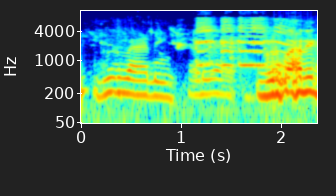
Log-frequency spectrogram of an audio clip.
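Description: Women's voices laughing and making drawn-out sounds: one long stretch, a short break about a second in, then shorter broken bursts.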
